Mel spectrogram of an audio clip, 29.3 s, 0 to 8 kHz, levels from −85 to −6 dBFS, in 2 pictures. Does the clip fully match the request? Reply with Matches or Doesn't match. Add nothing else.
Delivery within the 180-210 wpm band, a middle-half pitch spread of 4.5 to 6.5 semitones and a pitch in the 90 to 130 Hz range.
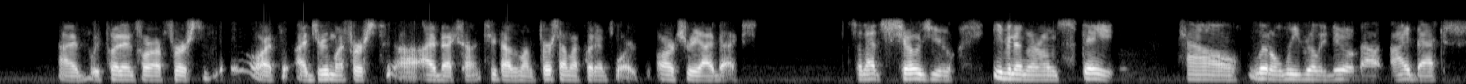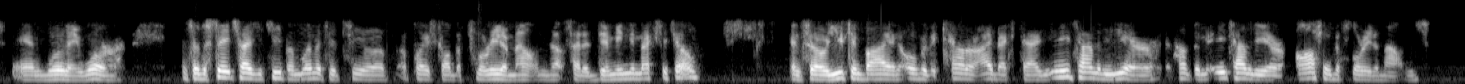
Doesn't match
